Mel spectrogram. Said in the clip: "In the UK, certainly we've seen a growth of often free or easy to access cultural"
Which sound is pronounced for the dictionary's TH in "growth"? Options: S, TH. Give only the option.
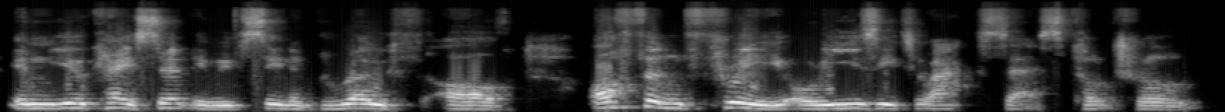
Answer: TH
